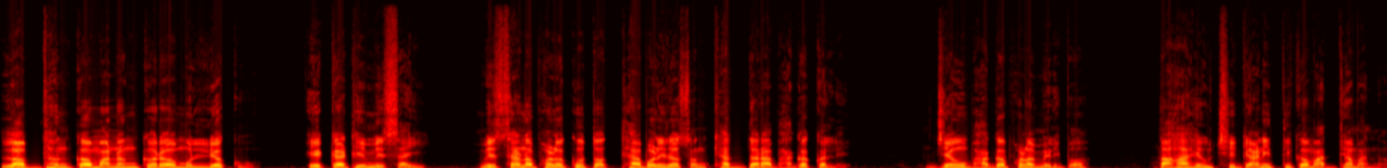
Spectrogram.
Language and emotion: Odia, neutral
